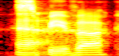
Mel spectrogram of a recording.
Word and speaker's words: Spivak: So from what it seems to me, your synthesis really includes basically Foucault, Said, and I don't know, Gayatri Spivak, is that how it's pronounced? Spivak, okay.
